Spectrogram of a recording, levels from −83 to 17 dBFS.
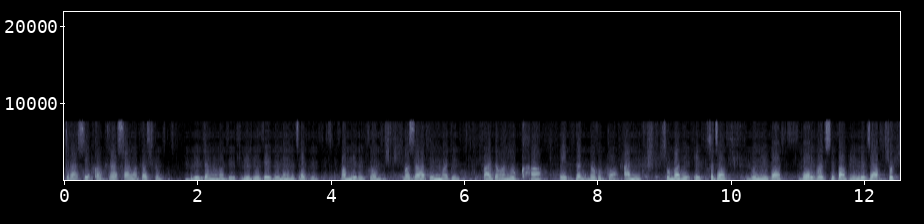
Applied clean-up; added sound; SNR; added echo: neural separator model SepFormer DNS4.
